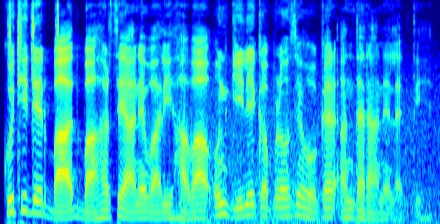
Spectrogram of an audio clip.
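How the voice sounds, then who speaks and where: A low-pitched male narrator reads a scripted cartoon tale. He delivers it as a storyteller between the characters' lines. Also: sing-song, moderate pace.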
